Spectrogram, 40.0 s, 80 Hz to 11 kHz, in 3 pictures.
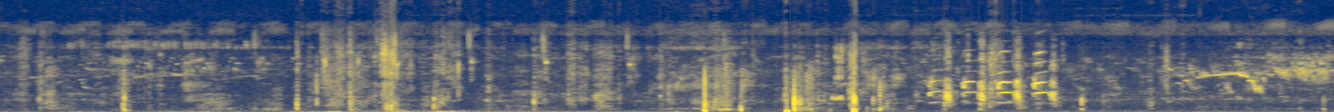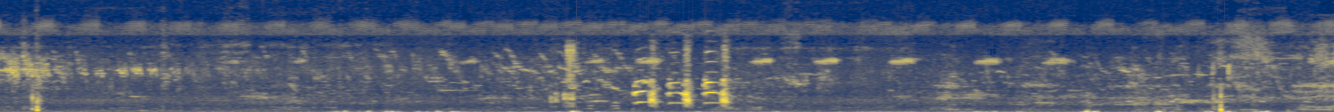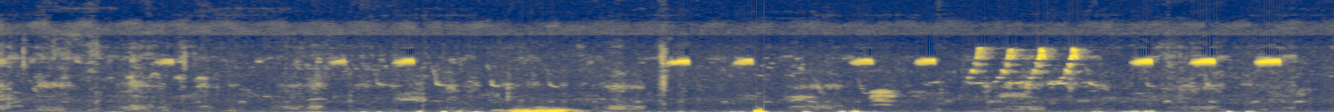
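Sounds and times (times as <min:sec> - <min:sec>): birds calling: 0:00.0 - 0:16.7, 0:17.8 - 0:40.0.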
